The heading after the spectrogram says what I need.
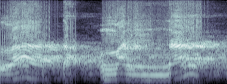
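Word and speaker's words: لا تأمنا: Kalau kita ucap la ta'manna, maka tidak mendapatkan kesempurnaan ismam. Maka harus diucapkan dengan la ta'manna. Lihat coba, la ta'manna, tetapi diucapkannya dengan bunyi la ta'manna. Ada monyongnya, harus monyong, harus manyun.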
